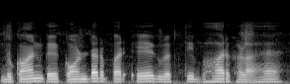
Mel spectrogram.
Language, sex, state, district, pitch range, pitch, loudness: Hindi, male, Uttar Pradesh, Shamli, 120-130 Hz, 125 Hz, -16 LUFS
